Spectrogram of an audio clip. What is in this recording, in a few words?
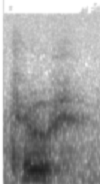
coward, Ninilchik Russian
